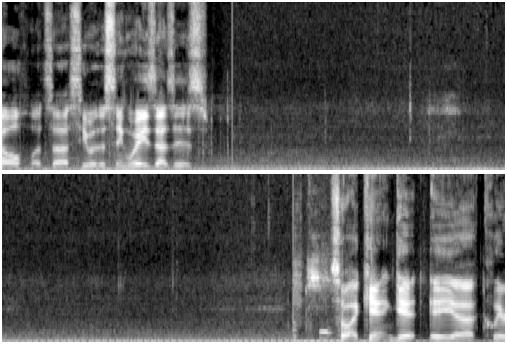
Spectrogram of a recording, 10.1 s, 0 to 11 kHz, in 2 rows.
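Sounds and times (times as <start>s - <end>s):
truck engine low rumble: 0.0s - 10.0s.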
